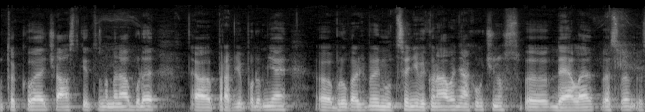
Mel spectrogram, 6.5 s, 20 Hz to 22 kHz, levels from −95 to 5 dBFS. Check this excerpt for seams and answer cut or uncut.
uncut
